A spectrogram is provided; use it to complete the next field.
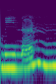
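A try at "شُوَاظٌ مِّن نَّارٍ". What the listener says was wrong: Bukan minan minan tahan dulu. Suwadum bukan minan. Minna.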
